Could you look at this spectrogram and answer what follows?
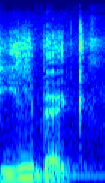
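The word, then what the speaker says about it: Liebig: I think in in German you pronounce it lie. Uh and in English it's liebeg. Uh so uh liegs I'm going to pronounce in English.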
